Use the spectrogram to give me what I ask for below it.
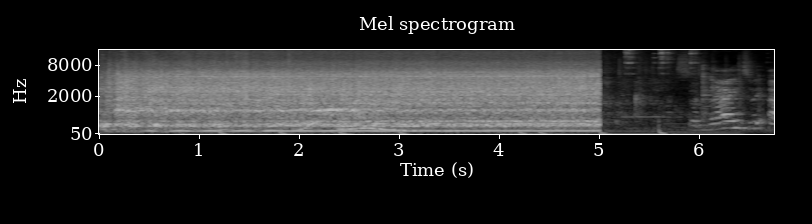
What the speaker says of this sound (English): I'm going to puree the sauce now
